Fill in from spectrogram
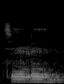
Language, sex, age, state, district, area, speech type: Santali, male, 18-30, West Bengal, Paschim Bardhaman, rural, read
